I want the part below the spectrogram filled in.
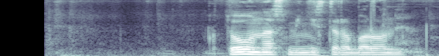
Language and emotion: Russian, neutral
